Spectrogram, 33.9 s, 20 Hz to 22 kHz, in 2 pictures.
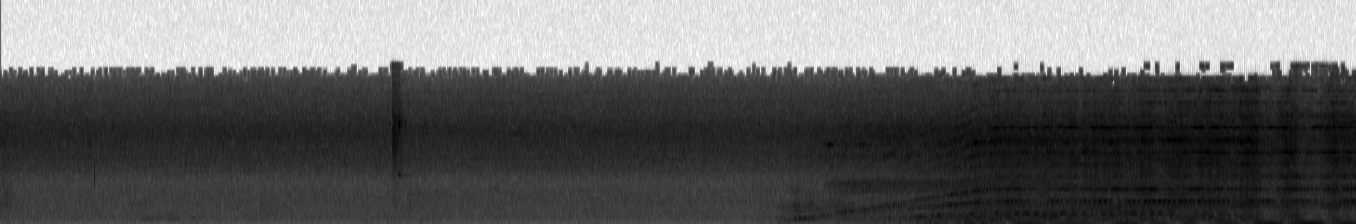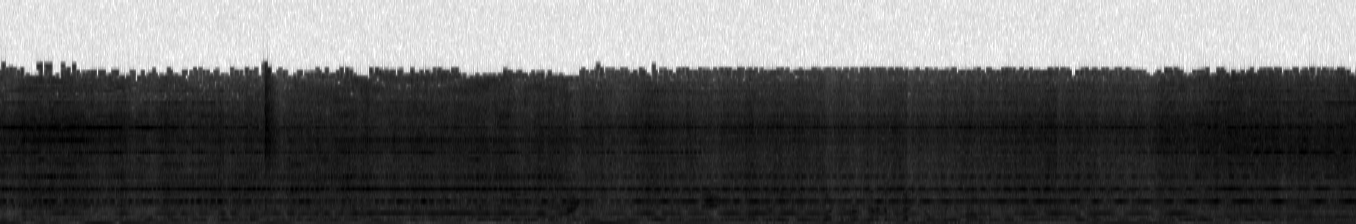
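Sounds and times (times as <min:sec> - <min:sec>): machine motor whine: 0:09.4 - 0:33.9.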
